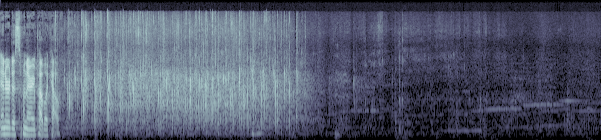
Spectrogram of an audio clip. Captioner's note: applause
